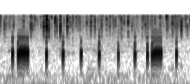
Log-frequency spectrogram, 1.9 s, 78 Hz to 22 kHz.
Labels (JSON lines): {"label": "biophony, knock croak", "recorder": "SoundTrap 300"}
